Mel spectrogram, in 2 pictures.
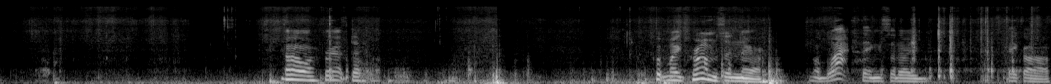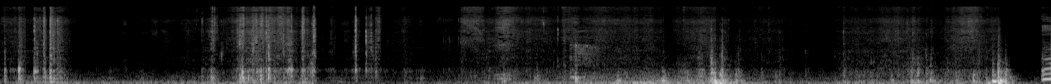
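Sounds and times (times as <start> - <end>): food packaging rustling: 8.4 - 11.2, 12.1 - 20.4.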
